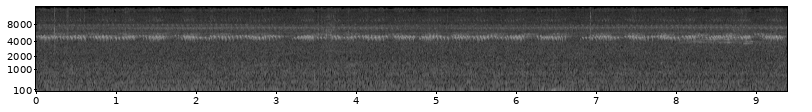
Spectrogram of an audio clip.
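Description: A small fire crackles softly.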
